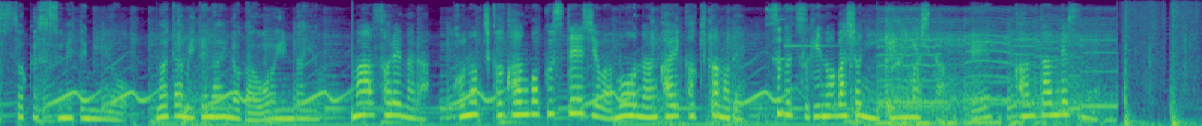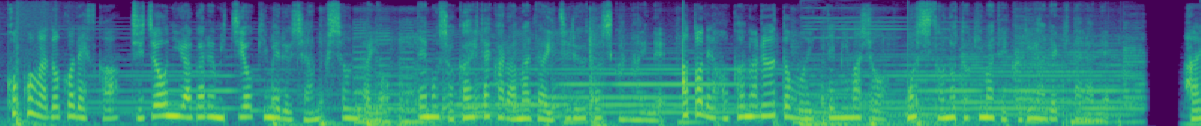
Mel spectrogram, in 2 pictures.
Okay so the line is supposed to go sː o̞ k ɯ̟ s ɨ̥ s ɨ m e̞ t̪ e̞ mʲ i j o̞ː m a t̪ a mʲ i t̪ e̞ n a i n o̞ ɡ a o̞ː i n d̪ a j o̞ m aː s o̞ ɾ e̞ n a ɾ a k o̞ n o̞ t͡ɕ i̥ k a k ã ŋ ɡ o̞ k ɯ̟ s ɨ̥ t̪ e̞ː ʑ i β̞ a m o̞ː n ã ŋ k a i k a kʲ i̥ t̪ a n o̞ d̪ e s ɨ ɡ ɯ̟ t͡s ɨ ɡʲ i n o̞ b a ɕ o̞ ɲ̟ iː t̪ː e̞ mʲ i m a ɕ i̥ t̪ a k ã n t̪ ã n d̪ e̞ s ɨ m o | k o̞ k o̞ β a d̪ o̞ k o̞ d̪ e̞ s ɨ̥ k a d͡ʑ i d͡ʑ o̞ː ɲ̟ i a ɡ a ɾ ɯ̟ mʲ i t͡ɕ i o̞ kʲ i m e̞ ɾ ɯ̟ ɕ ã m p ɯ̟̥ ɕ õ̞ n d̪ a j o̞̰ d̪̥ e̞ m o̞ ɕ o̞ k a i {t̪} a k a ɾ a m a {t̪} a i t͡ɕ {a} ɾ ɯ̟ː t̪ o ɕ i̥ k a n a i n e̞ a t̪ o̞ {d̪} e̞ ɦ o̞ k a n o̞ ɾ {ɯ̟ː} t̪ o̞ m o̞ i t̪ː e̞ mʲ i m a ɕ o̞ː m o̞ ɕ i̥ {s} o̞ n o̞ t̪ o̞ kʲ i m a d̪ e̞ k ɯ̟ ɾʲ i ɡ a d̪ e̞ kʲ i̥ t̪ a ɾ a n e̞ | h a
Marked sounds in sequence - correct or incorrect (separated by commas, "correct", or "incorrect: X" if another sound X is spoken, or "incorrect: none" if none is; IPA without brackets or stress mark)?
correct, incorrect: d̪, incorrect: i, correct, correct, correct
